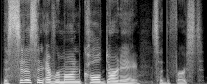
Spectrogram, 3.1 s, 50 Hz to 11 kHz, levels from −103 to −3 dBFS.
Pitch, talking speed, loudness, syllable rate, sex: 200 Hz, 155 wpm, -17 LUFS, 5.3 syllables/s, female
